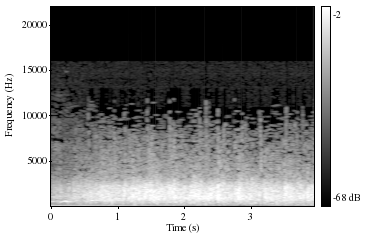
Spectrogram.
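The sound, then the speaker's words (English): Steady, dense applause from a large crowd at a live music recording at the White Barn, a continuous rush of many hands clapping at once, loud and sustained for the whole stretch with no voices standing out. “Sounds like a good crowd.”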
